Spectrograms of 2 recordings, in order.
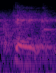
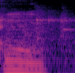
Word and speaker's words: Gaines: Eric Gaines. He says Gain, even though that's pronounced Geen.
